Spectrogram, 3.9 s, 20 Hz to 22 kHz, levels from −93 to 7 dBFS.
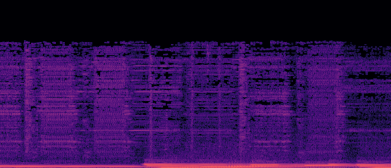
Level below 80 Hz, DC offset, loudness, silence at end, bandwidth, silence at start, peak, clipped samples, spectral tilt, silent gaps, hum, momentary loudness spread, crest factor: -56 dBFS; under 0.1%; -33 LUFS; 0 s; 17 kHz; 0 s; -20 dBFS; under 0.1%; -7 dB/octave; none; none; 6 LU; 12 dB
